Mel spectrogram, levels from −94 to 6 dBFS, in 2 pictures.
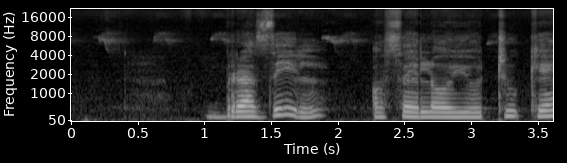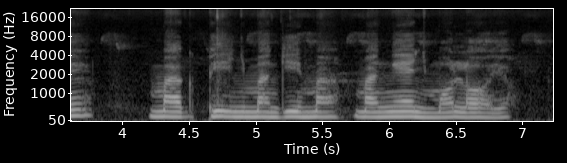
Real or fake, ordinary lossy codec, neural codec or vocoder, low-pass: fake; none; vocoder, 44.1 kHz, 128 mel bands, Pupu-Vocoder; none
